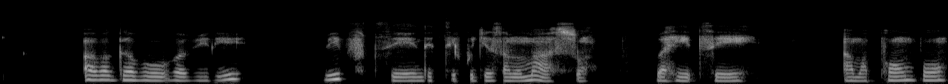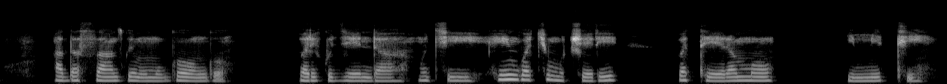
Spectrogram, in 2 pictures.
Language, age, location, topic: Kinyarwanda, 50+, Nyagatare, agriculture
